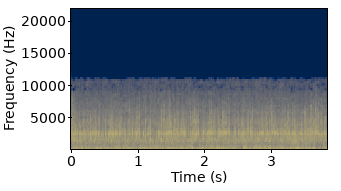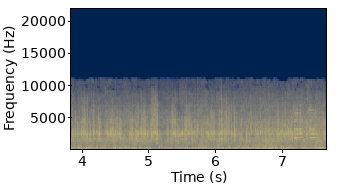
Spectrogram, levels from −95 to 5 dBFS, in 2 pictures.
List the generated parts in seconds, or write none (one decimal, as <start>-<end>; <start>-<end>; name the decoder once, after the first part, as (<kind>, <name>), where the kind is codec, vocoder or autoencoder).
5.1-5.8 (codec, HILCodec)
